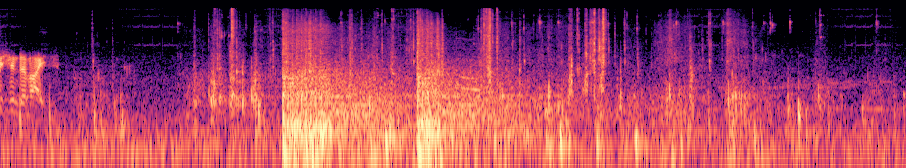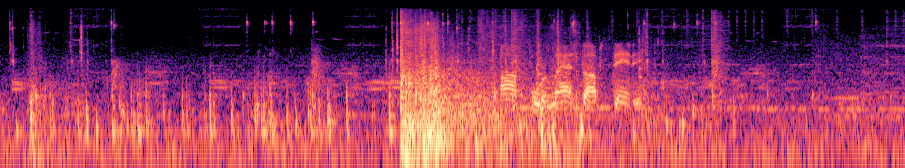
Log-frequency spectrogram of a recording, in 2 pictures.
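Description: Gunshots fire in short, quick bursts.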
